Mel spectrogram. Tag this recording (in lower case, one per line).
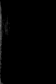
glass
